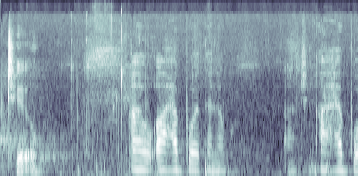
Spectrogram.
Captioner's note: speaking kurdish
